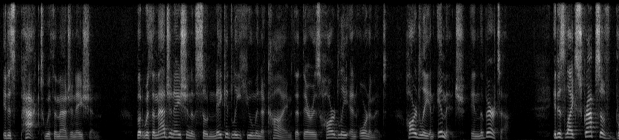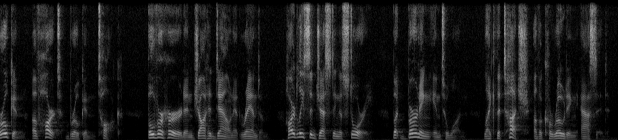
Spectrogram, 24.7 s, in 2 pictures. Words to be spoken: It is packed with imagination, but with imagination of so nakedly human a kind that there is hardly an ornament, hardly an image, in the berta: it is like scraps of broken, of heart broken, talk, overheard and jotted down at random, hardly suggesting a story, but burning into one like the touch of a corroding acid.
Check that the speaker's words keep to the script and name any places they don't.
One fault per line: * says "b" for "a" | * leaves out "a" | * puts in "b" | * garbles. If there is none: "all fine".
all fine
